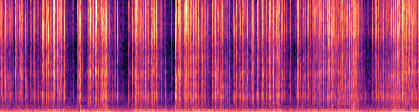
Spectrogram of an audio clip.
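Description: Long acrylic nails scratch and tap across the dense small spikes on the upper of a red studded leather Christian Louboutin stiletto pump lying on a wooden table. The result is a quiet, continuous, bright scratchy rustle with rapid clicking over a faint low rumble.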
